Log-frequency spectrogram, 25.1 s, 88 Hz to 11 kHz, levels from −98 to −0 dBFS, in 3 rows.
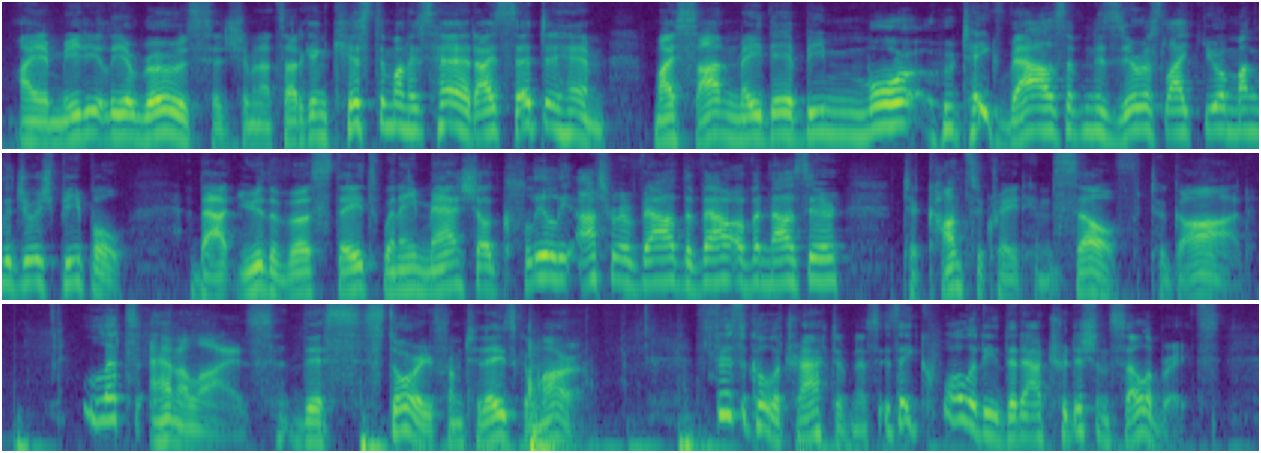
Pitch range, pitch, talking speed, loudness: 120-175 Hz, 155 Hz, 170 wpm, -28 LUFS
